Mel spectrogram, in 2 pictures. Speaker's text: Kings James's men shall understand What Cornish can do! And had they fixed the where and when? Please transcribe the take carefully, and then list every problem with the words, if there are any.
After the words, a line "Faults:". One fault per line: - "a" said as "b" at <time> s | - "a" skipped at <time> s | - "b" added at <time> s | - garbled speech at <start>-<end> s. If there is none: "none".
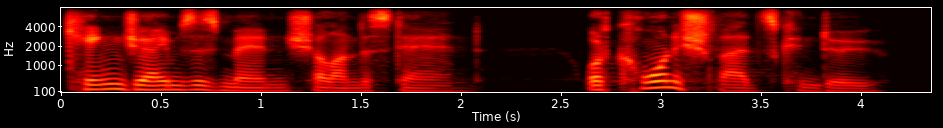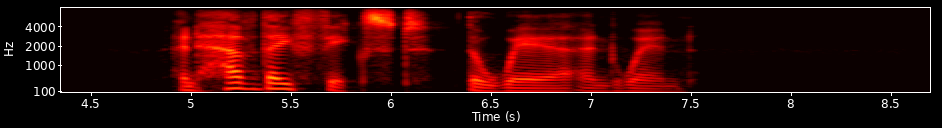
King James's men shall understand What Cornish lads can do! And have they fixed the where and when?
Faults:
- "Kings" said as "King" at 0.0 s
- "lads" added at 3.3 s
- "had" said as "have" at 5.0 s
